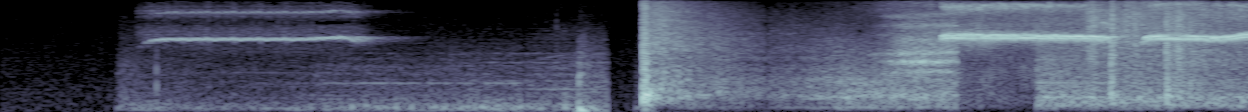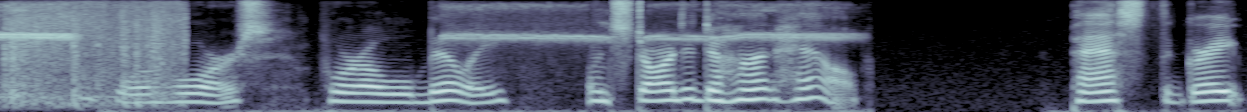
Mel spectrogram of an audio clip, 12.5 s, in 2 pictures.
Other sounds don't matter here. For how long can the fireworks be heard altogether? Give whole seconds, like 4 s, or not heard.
7 s.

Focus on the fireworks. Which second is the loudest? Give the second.
3 s.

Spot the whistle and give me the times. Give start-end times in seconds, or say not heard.
0.7-1.9, 4.7-6.7, 8.4-10.6.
